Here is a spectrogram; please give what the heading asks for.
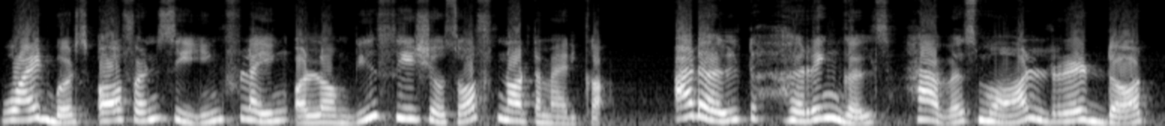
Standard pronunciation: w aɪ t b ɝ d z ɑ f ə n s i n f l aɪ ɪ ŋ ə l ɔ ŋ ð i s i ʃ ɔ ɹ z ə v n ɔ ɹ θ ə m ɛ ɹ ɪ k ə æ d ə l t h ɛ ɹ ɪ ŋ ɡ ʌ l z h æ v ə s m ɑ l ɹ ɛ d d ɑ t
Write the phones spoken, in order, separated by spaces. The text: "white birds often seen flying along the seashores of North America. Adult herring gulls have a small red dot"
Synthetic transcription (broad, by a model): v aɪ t b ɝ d s ɑ f ə n s i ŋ f l aɪ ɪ ŋ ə l ɔ ŋ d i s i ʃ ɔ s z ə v n ɔ ɹ t ə m ɛ ɹ ɪ k ə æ d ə l t h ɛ ɹ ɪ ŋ ɡ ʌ l s h æ v ə s m ɑ l ɹ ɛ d d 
